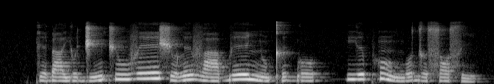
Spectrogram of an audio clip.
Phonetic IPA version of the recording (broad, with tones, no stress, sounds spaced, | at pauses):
k e˨ ɗ a˨ j ʊ˨ d͡ʒ ĩ˨˦ t͡ʃ ũ˦ v eː˦ ʃ ʊ˨ l ɪ˦ v a˨ b eː˦ ɲ ũ˨ kʼ ɪ˦ ɡ͡b o˦ | j ɪ˦ pʰ ũ˦˨ ŋ o˨˦ d ʊ˨ s ɔ˨ s i˨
